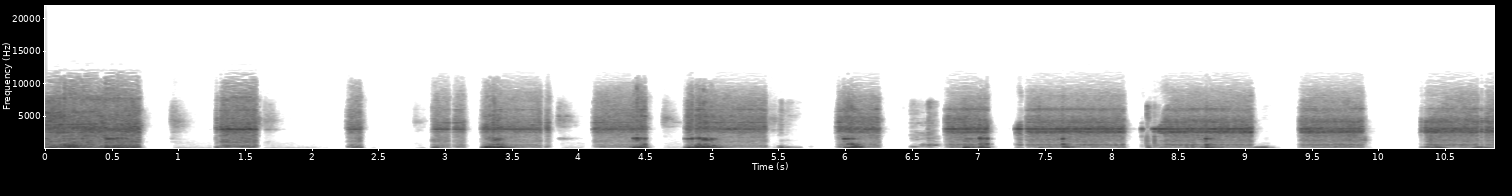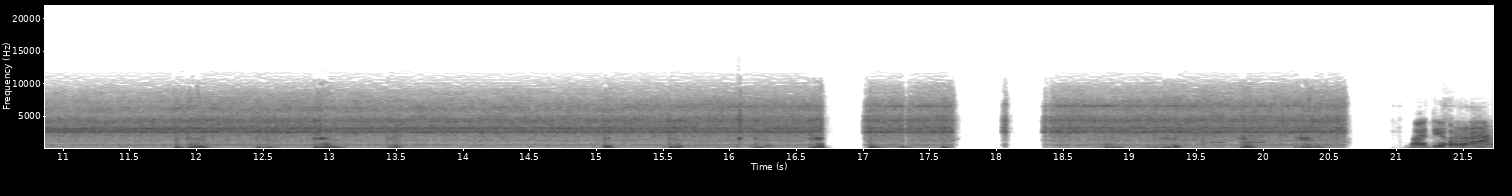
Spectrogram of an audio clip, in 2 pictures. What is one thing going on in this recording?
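An electric hand mixer whirs steadily as its beaters whisk in a metal bowl.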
